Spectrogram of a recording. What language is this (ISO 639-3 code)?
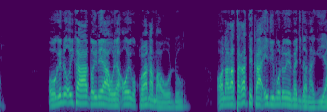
kik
